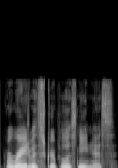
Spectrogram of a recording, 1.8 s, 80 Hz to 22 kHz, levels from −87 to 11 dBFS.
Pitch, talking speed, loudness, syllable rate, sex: 225 Hz, 135 wpm, -15 LUFS, 5.3 syllables/s, female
